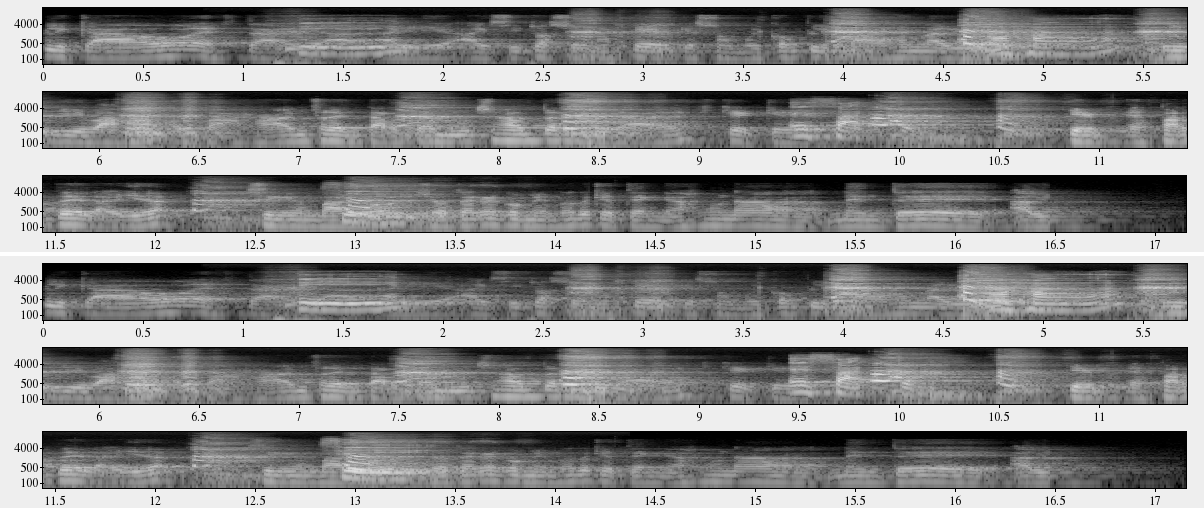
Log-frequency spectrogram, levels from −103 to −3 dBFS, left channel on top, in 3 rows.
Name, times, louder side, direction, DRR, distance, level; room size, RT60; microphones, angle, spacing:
voice 1, 0.0-4.9 5.6-9.7 10.8-12.1 12.4-16.5, left 3 dB, 30° left, 9 dB, 0.6 m, -35 dB
Crying sobbing, 1.1-1.4 2.6-3.2 3.6-3.7 3.9-4.2 4.6-5.0 5.5-5.8 6.1-6.6 7.5-7.9 8.3-8.8 9.8-10.7 12.2-12.6 12.9-13.5, right 3 dB, 15° right, 0.5 m, -26 dB
voice 2, 1.3-1.8 4.7-5.4 9.4-10.4 12.9-13.4, right 4 dB, 65° right, 8 dB, 1.2 m, -28 dB
15.5 x 9.6 x 8.1 m, 1.4 s
head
